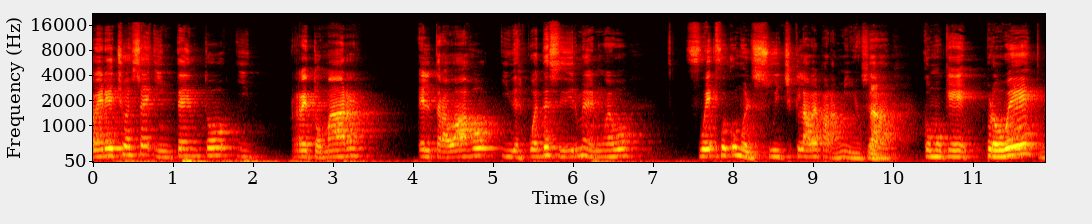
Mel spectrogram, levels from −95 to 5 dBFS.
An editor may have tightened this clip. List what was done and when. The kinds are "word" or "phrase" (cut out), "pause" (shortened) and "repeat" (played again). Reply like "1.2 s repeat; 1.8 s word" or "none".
7.8 s word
